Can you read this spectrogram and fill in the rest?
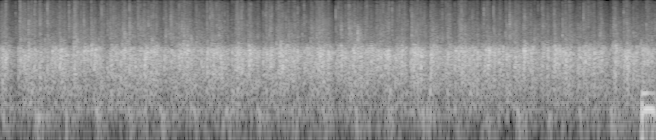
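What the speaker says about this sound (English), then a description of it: "Can I have a round of applause for the MBS team?" A crowd at a site supplies launch event gives a loud, sustained round of applause, with no breaks in the clapping.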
